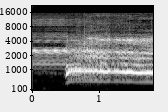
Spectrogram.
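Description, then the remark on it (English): A loud, sustained electronic buzzer blares steadily for well over a second, its harsh tone holding level from start to finish, as the clock runs out right before halftime of a basketball game. “Buzzer beater in our inaugural broadcast.”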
